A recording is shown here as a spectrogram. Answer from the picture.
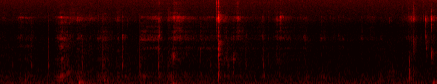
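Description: Faint, scattered crunches of a Flamin' Hot Cheetos corn snack being chewed, heard as a few soft clicks over near silence.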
